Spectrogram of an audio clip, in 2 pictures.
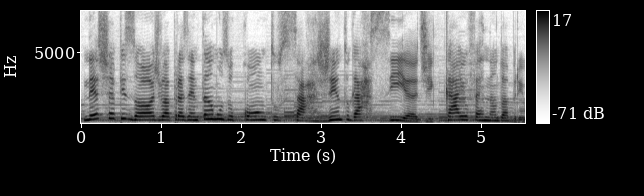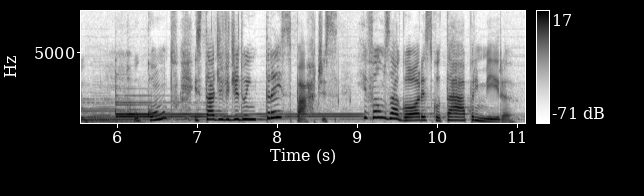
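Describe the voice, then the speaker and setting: A woman with a Brazilian accent presenting a podcast, announcing credits and the episode in a lively, clear way. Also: fairly high pitch, normal speed. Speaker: podcast host. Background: guitar music.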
